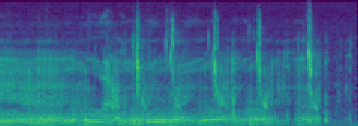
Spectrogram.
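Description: A wolf's low, rumbling growls run under wet, crunching chewing and a handful of sharp biting snaps as it devours its meal, loud and steady before easing off at the end; the big bad wolf eating Little Red Riding Hood in the fairy tale.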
